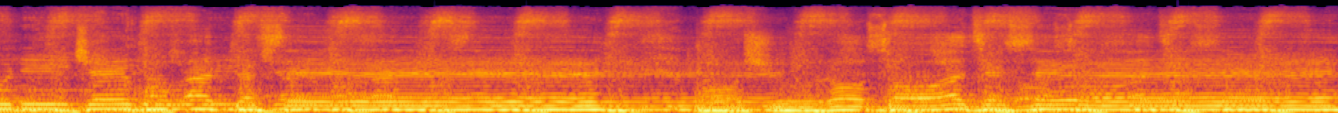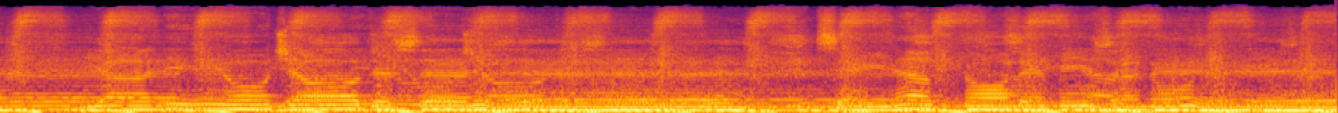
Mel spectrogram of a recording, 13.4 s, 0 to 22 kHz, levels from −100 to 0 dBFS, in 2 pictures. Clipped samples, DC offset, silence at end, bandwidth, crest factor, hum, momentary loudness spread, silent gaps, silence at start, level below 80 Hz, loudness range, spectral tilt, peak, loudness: under 0.1%; under 0.1%; 0 s; 17.5 kHz; 8 dB; none; 3 LU; none; 0 s; -20 dBFS; 1 LU; -5.5 dB/octave; 0 dBFS; -8 LUFS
